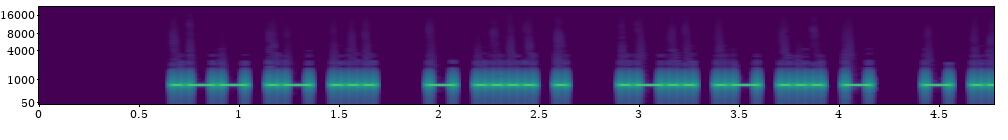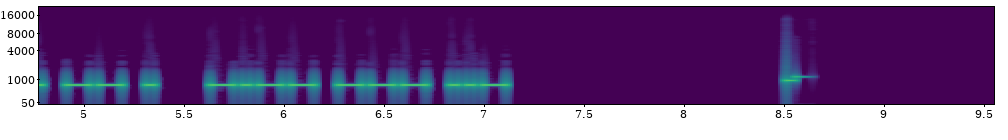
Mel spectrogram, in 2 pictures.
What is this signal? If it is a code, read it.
Morse code, heard as a keyed tone, about 30 wpm, 700 Hz. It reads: WAS THE LAST TIME YOU
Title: Sets of 5 Words Encore2 30wpm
